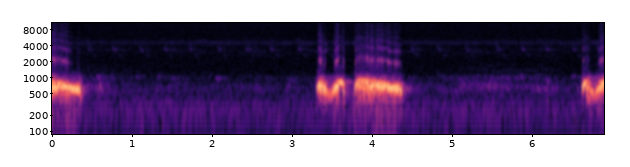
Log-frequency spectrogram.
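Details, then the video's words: Adult male spotted dove calling a female to mate: a short coo ends, then after a pause a double note and a long falling coo, with the next phrase starting at the close. "Suara Tekukur Jantan Memanggil Betina Siap Di Kawinkan"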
